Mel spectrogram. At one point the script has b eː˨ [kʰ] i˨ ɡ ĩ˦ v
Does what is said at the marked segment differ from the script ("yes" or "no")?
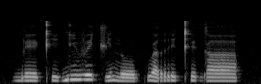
no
